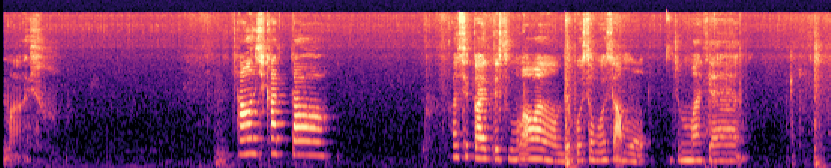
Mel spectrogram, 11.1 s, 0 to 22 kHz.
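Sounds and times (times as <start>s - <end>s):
faint room hum: 0.0s - 11.0s
woman whispering: 0.1s - 0.8s.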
